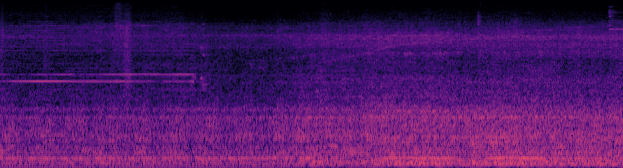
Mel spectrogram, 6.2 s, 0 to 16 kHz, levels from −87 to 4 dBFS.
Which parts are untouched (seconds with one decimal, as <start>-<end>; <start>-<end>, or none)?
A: 0.0-0.7; 4.4-6.2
